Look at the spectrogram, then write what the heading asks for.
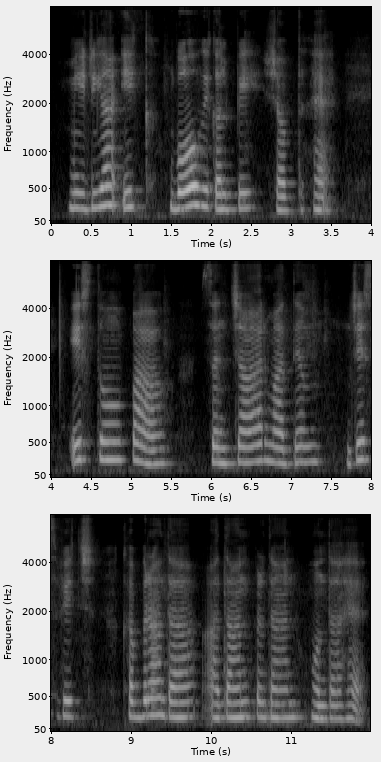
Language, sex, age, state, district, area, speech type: Punjabi, female, 45-60, Punjab, Jalandhar, urban, spontaneous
